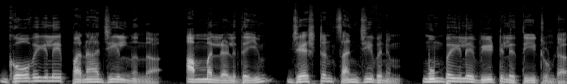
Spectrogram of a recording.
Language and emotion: Malayalam, neutral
